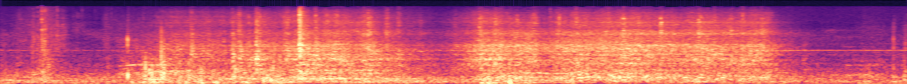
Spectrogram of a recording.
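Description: A heavy cloth cover rustles and slides as it is pulled down.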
